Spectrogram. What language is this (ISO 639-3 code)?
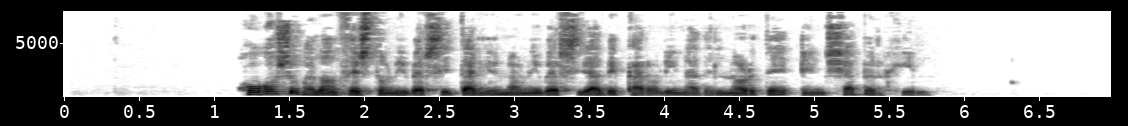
spa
